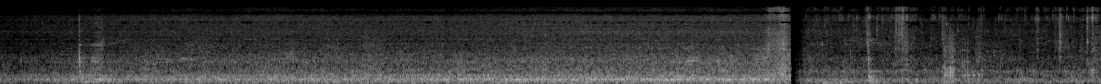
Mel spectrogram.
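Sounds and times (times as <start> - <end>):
soup cooking on stove: 0.0 - 11.0.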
